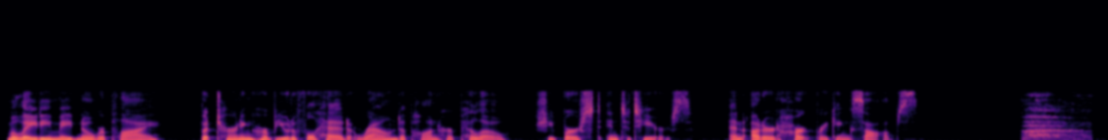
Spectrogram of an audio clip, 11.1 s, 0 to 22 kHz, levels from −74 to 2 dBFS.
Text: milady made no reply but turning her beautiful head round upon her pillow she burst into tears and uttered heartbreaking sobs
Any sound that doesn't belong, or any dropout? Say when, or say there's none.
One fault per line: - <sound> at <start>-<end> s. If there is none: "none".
- sigh at 10.2-10.9 s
